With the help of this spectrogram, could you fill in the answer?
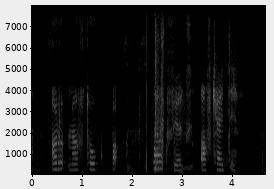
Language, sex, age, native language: Icelandic, male, 10, Icelandic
